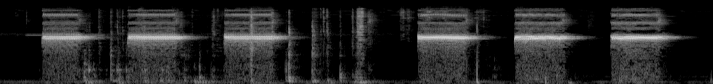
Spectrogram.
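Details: Fire alarm system test with new sync module and ESL 541 smoke detector smoked to trigger alarm: loud high-pitched horn blasts about a second each with short gaps, repeating evenly; horns sounding normally.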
